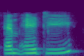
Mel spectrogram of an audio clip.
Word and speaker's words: MATE: the mate desktop environment let me pronounce it m80 you can call it whatever you want mate or mate desktop environment so as you can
